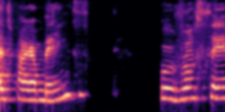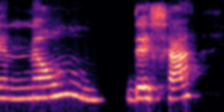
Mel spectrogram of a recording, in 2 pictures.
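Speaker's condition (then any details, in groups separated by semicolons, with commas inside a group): Cerebral palsy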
